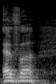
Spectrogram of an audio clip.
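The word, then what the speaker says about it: Eavor: a great company uh called ever um e-a-v-o-r don't ask me why they spell it that way but it's called ever and it's closed loop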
